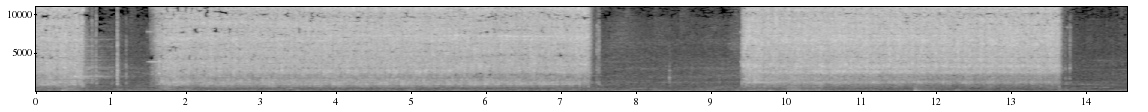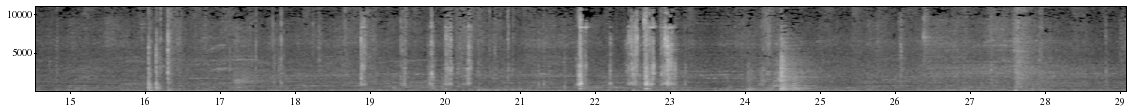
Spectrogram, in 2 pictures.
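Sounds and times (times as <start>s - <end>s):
power ratchet running: 0.0s - 7.6s, 9.4s - 13.8s.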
